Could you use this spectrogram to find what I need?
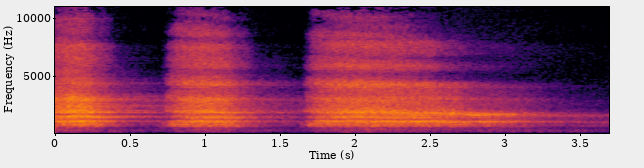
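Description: Deep breathing during a guided chakra meditation: three slow, airy breaths, the first two shorter and the third long and drawn out as it fades.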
